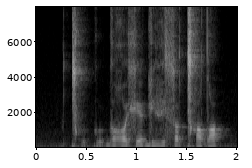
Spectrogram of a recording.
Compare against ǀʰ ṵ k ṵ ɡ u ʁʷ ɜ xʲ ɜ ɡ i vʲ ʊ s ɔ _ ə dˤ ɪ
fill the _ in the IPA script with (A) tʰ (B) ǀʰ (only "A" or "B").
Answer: B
